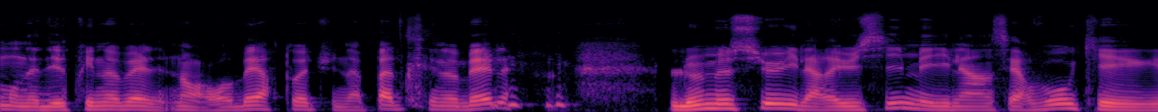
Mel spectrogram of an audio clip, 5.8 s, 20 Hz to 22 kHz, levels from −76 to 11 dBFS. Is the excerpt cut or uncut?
uncut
